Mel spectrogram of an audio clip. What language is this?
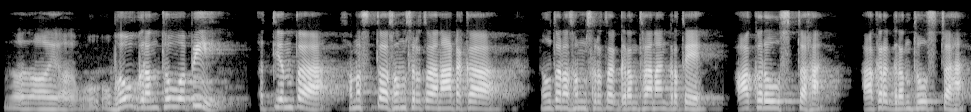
Sanskrit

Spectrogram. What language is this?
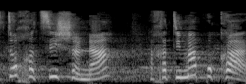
Hebrew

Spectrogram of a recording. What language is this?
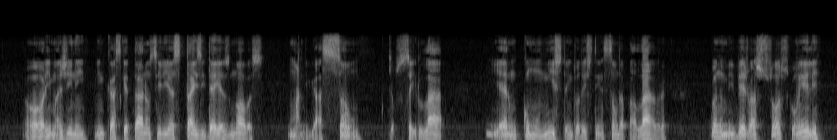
Portuguese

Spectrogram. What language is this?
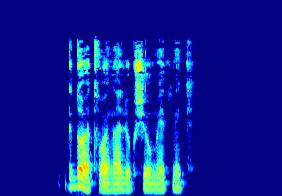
Slovenian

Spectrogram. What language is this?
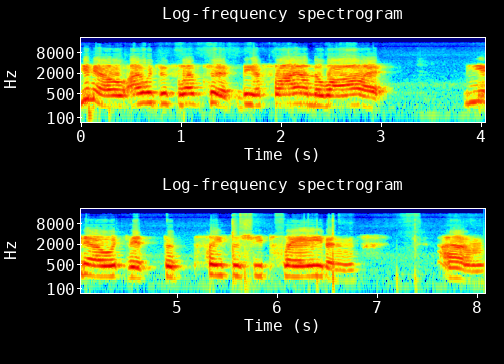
English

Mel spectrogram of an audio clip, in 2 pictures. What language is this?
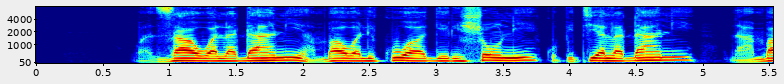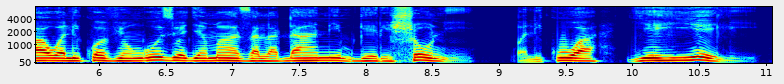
Swahili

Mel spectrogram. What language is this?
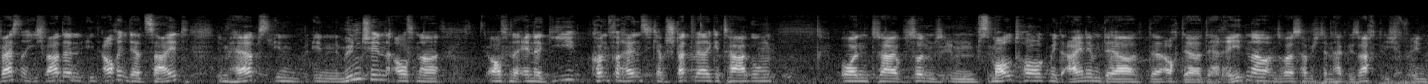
German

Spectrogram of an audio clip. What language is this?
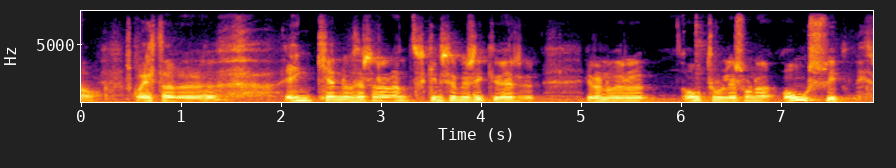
Icelandic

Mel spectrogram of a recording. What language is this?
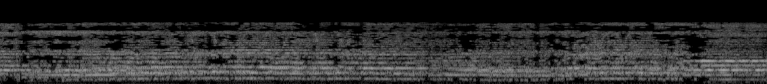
Arabic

